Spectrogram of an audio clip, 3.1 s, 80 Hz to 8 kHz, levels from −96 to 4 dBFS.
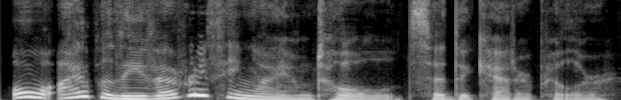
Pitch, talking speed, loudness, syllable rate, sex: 215 Hz, 195 wpm, -16 LUFS, 6.1 syllables/s, female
